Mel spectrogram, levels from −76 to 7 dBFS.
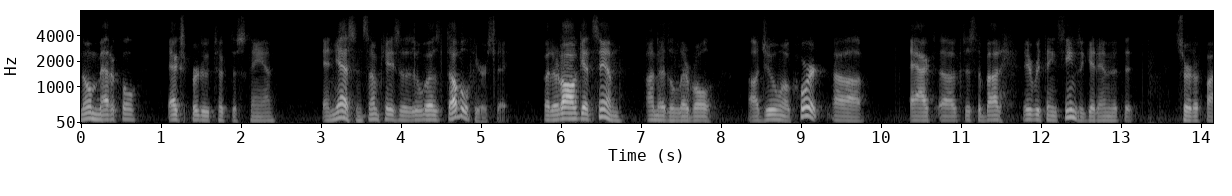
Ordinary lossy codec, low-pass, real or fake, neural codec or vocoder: Opus, 32 kbps; 7.2 kHz; fake; codec, 16 kHz, 0.7 kbps, FocalCodec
